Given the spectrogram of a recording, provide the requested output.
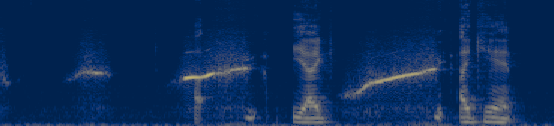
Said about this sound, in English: I want to whistle.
